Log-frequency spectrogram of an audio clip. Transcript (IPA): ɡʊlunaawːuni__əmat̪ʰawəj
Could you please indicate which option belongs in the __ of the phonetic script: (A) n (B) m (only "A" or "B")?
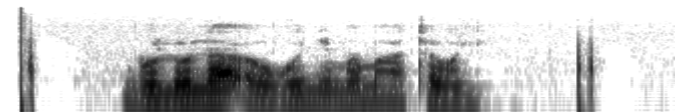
B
